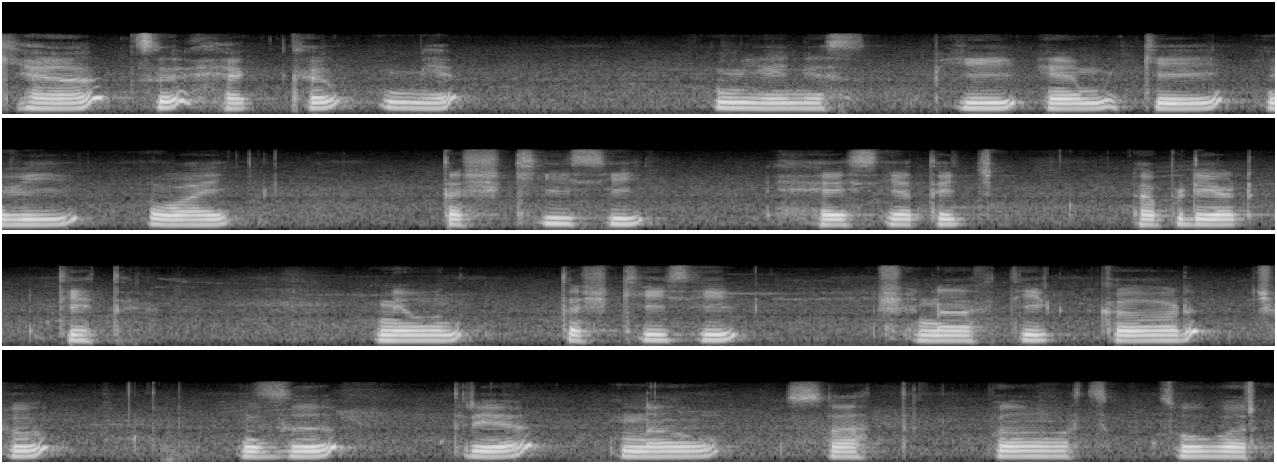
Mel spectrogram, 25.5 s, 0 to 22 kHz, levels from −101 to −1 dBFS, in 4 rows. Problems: constant background noise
